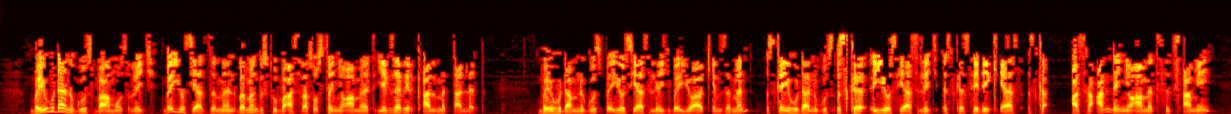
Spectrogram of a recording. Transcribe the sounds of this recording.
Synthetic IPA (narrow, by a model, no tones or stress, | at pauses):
bəjɪhud̪anɨɡusbəamo̞sʼlɨd͡ʒbəɨjːo̞sijaszəmənbəməŋɡɨst̪ʰubəʔasɾaso̞st̪ʰəɲːawamət̪jɛɪɡzjaβhe̞ɾkʼalmət̪ʼːalːə̰t̪ | bəjɪhud̪amnɨɡusbəɨjo̞sijaslɨd͡ʒbəɨjoakʼe̞mzəmən | ɨskʰəjɪhud̪anɨɡusɨskʰəʔɨjosijaslɨd͡ʒɨskʰəsed̪ekʼijasɨskʰə | ʔasɾa̰ʔa̰nd̪əɲːawamət̪fɨsʼame̞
